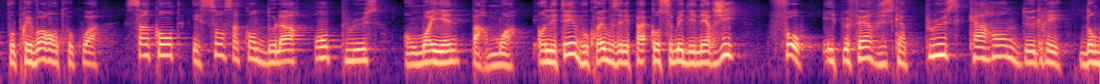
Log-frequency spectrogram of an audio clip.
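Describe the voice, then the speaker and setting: Husky-voiced man explaining tips to viewers. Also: fairly high pitch, mellow. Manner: talks straight to viewers, asks them rhetorical questions. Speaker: YouTube host giving advice to newcomers. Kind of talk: casual explanatory vlog.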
